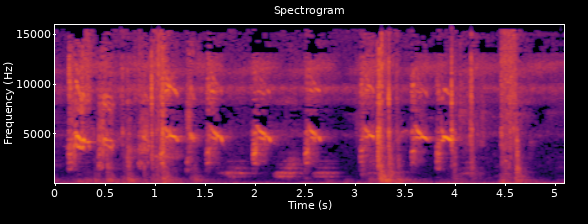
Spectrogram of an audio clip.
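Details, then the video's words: Tame munia giving short, high chirps scattered between loud rustling and wing-flapping noises, with a low background hum throughout. "BURUNG PIPIT"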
